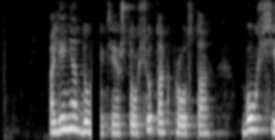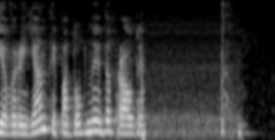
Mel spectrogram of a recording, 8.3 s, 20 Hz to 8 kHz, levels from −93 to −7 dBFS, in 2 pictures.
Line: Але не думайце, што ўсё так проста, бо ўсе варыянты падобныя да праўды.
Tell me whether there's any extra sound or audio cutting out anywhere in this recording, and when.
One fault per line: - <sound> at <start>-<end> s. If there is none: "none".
- dropout at 1.4-1.5 s
- cough at 7.4-7.7 s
